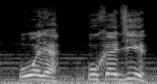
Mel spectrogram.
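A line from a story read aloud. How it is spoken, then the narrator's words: Shouting. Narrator (Russian): заорал в темноту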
